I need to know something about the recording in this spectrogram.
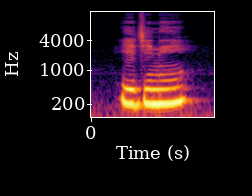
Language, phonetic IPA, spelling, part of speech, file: Czech, [ˈjɛɟɪniː], jediný, adjective, Cs-jediný.ogg
- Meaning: only, sole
